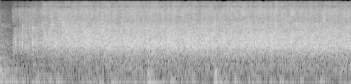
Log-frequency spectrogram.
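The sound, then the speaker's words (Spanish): Sustained applause from an audience welcoming a speaker, a dense, even wash of many hands clapping that swells in within the first half second and holds steady and loud throughout, with no voices. “Así que pido por favor un aplauso para recibir a la licenciada”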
